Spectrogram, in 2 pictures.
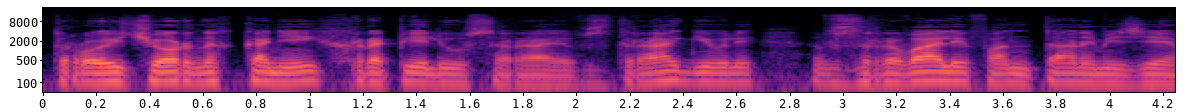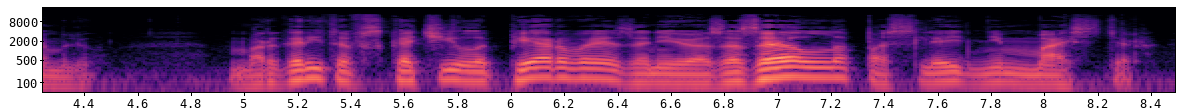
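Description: Male audiobook narrator, low and dry. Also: no room sound. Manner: measured, expressive reading.

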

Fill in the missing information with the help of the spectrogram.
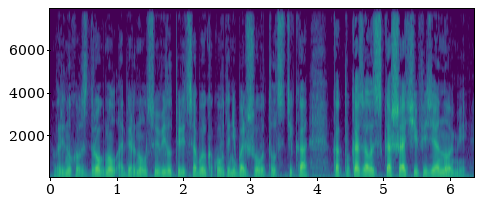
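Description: A man narrating a novel as an audiobook, with expressive storytelling. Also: on the low side, fast talker, vocal fry. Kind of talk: literary audiobook reading.

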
